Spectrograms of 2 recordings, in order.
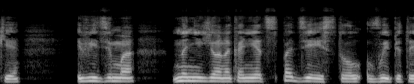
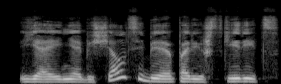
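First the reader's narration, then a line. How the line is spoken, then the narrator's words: Plain. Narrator (Russian): ответил Алекс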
